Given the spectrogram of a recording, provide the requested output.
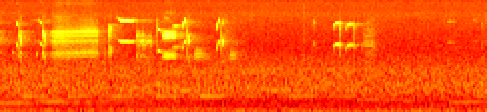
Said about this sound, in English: some kind of wren. There we go. This is on the other side of a creek. Not too far from an expressway here. The Carolina wren. Now, unfortunately, this isn't one of those signs of spring kind of calls, songs.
